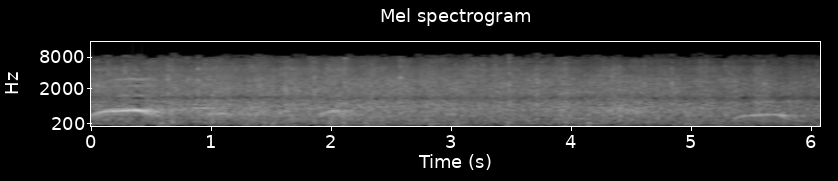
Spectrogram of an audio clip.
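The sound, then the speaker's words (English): An audience claps steadily for about six seconds, a dense, even wash of many hands that swells slightly at the start and then holds at a constant level. “People don't always clap when you say that.”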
